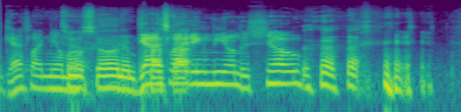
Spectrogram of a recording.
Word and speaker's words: Prescott: Yeah, You were saying how you say your Prescott. Prescott. Oh, Prescott. Oh, Yeah, what? It's Wait, Prescott, not Prescott. Wait, how's it pronounced?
